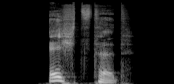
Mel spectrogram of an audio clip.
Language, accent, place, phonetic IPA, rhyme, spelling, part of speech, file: German, Germany, Berlin, [ˈɛçt͡stət], -ɛçt͡stət, ächztet, verb, De-ächztet.ogg
- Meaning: inflection of ächzen: 1. second-person plural preterite 2. second-person plural subjunctive II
